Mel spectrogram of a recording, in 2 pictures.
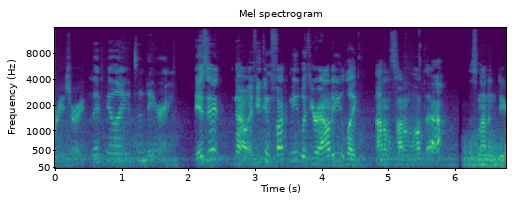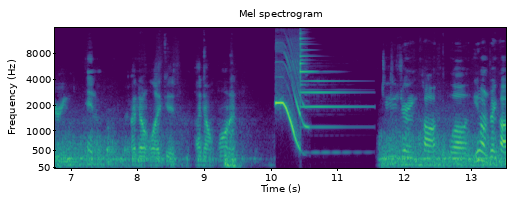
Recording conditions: inside a vehicle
